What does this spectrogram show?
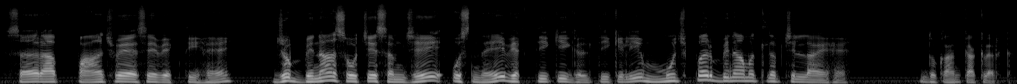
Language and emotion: Hindi, sad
